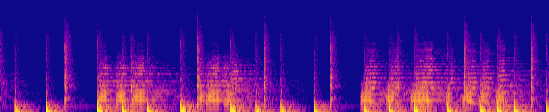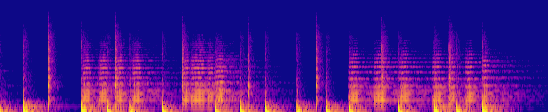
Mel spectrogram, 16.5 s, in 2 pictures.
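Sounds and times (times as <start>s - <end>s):
drum kit: 0.0s - 16.0s
trombone: 1.5s - 4.5s, 5.4s - 8.4s, 9.5s - 12.4s, 13.4s - 16.2s
trumpet: 1.5s - 4.6s, 5.4s - 8.6s, 9.5s - 12.6s, 13.4s - 16.4s.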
